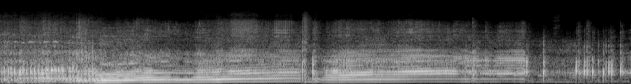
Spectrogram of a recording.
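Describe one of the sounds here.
A rally car engine revs climb and drop as gears shift.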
